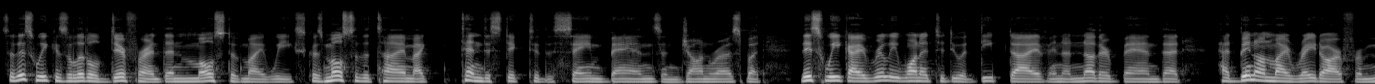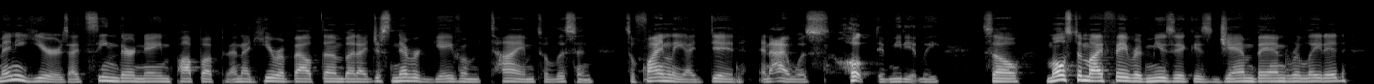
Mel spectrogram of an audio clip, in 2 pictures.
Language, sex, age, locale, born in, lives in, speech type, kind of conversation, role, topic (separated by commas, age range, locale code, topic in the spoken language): English, male, 30-34, en-US, United States, United States, conversation, unstructured, none, Which songs or sounds capture your mood this week, and why do they resonate?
